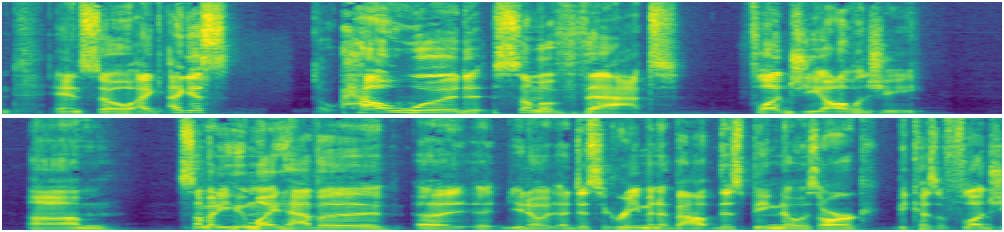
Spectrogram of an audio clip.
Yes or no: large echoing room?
no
